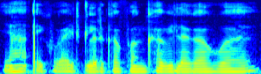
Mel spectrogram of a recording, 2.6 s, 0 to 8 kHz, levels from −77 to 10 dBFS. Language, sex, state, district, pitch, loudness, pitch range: Hindi, male, Jharkhand, Ranchi, 120 Hz, -25 LUFS, 115-120 Hz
